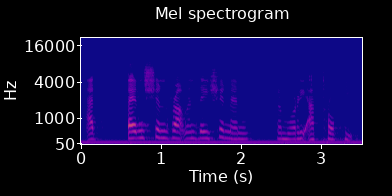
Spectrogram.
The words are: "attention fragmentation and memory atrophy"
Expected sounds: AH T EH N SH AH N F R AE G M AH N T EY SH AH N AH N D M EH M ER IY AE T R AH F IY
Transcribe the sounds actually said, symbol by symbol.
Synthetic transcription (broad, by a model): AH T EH N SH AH N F AA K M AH N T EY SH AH N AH N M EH M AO IY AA T R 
